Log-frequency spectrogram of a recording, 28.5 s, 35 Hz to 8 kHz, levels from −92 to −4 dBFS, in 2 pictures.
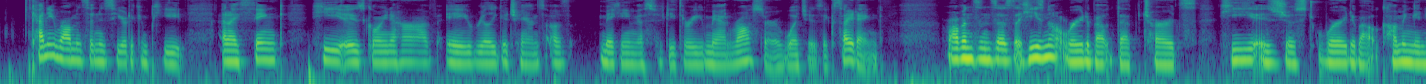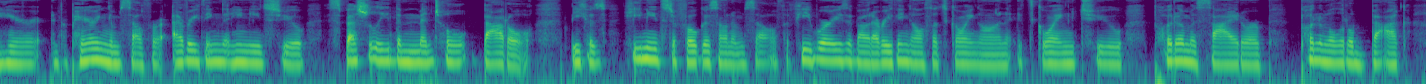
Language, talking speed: English, 175 wpm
